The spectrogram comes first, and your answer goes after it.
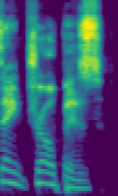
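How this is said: The name is said with an English pronunciation. "in English it's Saint Tropez"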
